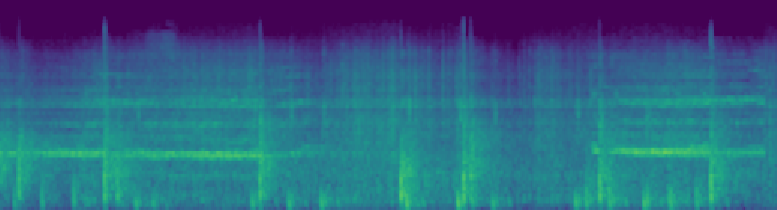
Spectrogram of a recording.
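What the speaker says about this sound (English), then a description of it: "The neighbors next door, they're launching fireworks." Sharp fireworks bangs and crackles pop repeatedly nearby, irregularly spaced, over a steady background hiss.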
